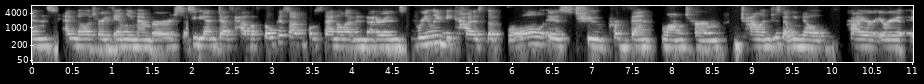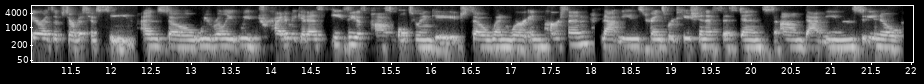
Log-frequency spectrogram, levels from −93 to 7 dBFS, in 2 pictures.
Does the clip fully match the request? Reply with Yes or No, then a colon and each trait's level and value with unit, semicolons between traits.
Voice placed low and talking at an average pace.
No: medium, 180 Hz; average, 165 wpm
